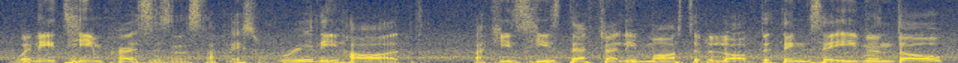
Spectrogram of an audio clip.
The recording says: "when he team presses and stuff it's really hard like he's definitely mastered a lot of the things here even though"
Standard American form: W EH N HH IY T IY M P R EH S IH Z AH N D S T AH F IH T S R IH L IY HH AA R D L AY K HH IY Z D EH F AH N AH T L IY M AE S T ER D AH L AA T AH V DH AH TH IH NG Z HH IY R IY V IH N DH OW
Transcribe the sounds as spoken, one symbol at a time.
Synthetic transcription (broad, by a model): W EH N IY T IY M P R EH S IH Z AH N S T AH F IH T S R IH L IY HH AA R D L AY K HH IY Z D EH F AH N AH T L IY M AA S T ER D AH L AA T AH V DH AH TH IH NG Z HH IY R IY V IH N DH OW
